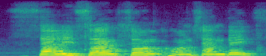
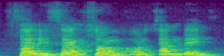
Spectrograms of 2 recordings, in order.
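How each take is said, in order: First: It is said slowly. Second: It is said fast.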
